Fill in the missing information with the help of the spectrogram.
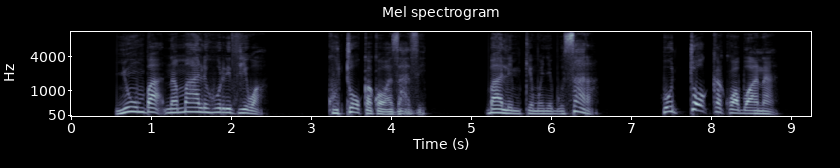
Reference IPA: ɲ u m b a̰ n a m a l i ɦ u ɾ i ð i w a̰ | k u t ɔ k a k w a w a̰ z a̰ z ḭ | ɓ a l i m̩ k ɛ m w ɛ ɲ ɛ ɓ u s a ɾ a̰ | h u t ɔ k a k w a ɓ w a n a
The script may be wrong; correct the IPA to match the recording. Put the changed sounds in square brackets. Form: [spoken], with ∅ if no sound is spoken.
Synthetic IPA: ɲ u m b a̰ n a m a l i ɦ u ɾ i ð i w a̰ | k u t ɔ k a k w a w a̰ z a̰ z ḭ | ɓ a l i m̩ k ɛ m w ɛ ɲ ɛ ɓ u s a ɾ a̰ | h u t ɔ k a k w a ɓ w a n a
